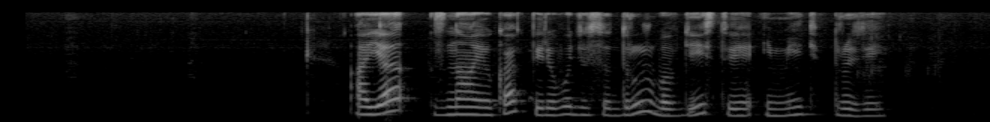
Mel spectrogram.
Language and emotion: Russian, neutral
